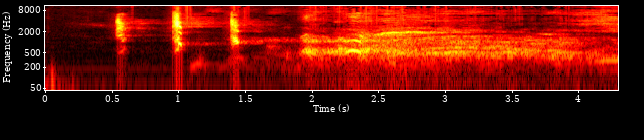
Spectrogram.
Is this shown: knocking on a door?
no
